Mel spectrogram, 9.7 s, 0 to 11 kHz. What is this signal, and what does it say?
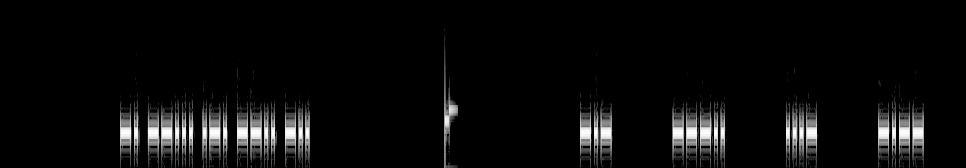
Morse code, heard as a keyed tone, about 36 wpm, spaced as for 19 wpm, 700 Hz. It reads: N7RZD K8VY
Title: USA Call Signs - 6x Character Spacing - 35wpm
